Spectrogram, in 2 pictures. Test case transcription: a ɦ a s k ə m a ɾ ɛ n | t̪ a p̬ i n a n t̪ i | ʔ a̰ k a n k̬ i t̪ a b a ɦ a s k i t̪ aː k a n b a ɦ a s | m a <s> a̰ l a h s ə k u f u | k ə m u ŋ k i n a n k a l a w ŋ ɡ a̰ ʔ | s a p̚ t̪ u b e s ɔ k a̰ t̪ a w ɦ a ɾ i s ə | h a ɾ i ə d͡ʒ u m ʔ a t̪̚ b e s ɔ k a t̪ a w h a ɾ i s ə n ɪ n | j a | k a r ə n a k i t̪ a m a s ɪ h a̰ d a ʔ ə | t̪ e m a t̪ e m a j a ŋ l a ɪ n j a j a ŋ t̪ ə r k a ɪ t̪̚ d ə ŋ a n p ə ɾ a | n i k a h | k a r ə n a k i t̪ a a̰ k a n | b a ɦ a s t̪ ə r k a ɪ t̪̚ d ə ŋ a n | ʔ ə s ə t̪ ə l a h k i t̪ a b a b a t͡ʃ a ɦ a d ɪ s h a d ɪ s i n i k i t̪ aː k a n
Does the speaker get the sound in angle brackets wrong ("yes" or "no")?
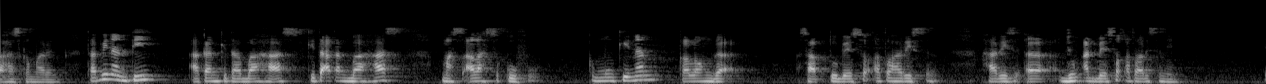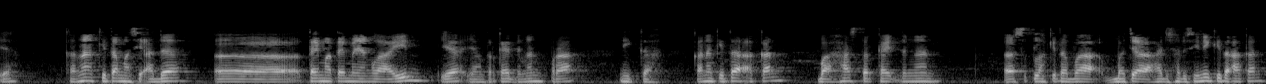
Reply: no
